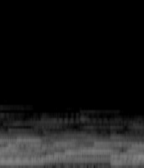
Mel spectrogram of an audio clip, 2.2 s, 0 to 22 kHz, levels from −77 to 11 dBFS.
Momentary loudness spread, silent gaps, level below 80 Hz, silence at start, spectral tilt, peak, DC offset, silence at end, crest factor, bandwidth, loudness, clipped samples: 3 LU; none; -60 dBFS; 0 s; -14 dB/octave; -24 dBFS; under 0.1%; 0 s; 14 dB; 2.3 kHz; -39 LUFS; under 0.1%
